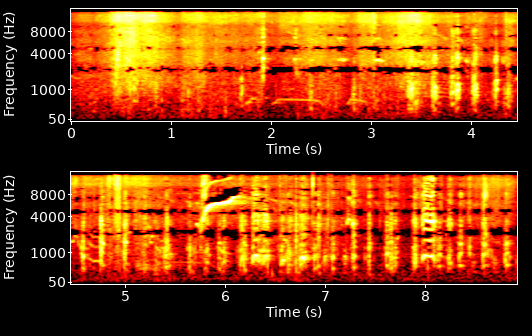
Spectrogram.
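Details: Chickens in a feeding frenzy on leftover hamburger buns: dense pecking taps and scattered short clucks, with a few high squeaky notes near the middle.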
